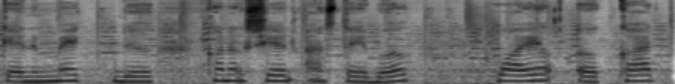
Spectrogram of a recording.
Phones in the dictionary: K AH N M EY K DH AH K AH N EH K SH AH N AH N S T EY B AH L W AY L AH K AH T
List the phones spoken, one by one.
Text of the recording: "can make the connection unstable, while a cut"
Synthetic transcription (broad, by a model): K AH N M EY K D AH K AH N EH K S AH N AH N S T EY B AH L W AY L AH K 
